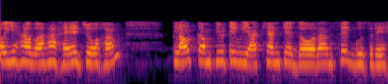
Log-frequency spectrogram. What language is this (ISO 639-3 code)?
hin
